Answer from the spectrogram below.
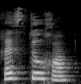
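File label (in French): "restaurant", French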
